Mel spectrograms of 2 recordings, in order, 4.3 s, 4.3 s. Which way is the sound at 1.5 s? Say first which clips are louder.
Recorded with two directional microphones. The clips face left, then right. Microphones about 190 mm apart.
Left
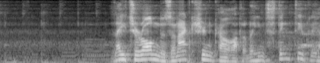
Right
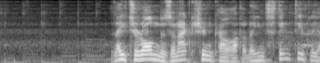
Right 7 dB; 45° right (ahead or behind).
